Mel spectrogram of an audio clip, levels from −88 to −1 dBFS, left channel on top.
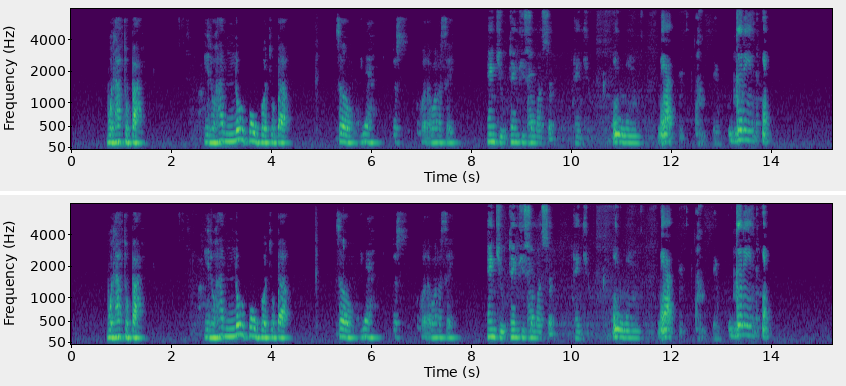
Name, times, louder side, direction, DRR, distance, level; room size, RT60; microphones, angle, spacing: voice 1, 0.7-1.4 2.7-4.3 5.3-6.1 6.4-6.6 6.9-7.7 9.1-9.3, right 1 dB, 5° left, 0.5 m, -28 dB
voice 2, 8.3-9.7 10.0-10.3 12.8-12.9, right 3 dB, 55° right, 0.6 m, -32 dB
voice 3, 10.8-11.4 11.7-12.6 13.1-13.9, equal, 20° right, 1.1 m, -30 dB
3.5 x 3.2 x 2.4 m
head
